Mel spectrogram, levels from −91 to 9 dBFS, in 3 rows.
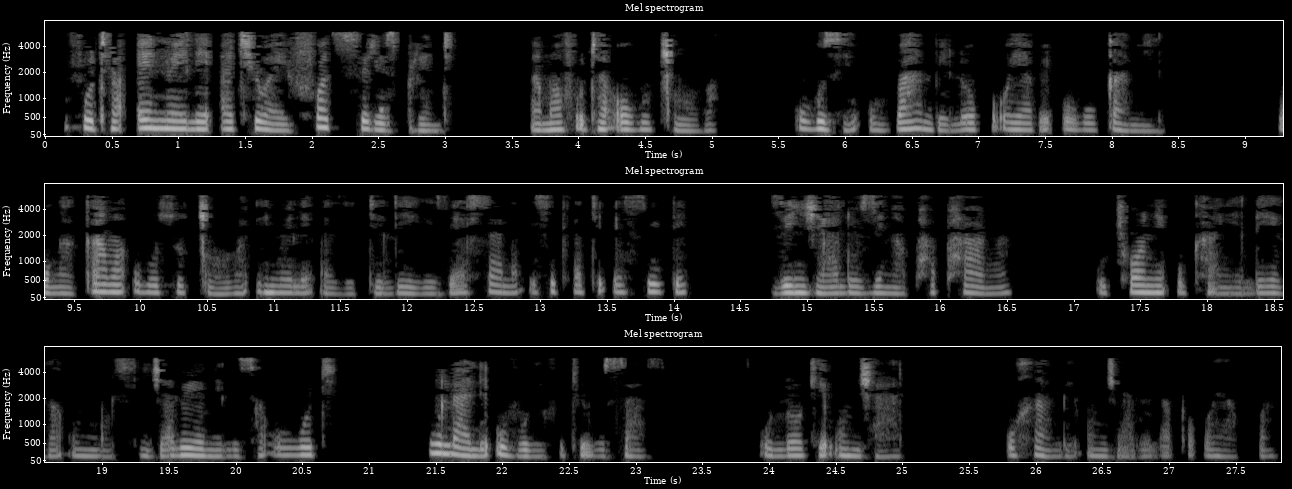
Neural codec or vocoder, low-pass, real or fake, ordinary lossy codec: vocoder, 24 kHz, 100 mel bands, Vocos; 7.2 kHz; fake; MP3, 24 kbps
